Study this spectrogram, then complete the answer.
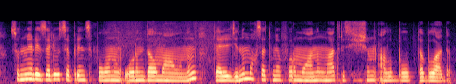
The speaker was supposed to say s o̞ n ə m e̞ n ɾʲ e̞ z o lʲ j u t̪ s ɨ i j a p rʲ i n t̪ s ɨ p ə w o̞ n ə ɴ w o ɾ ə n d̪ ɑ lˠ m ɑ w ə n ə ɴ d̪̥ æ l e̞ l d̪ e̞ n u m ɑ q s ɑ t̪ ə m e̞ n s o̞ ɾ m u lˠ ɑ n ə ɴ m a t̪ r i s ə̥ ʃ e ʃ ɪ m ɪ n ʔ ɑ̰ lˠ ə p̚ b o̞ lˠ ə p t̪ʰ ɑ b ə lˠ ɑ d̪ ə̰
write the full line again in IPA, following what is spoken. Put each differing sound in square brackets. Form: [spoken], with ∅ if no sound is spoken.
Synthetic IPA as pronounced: s o̞ n ə m e̞ n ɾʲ e̞ z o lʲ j u t̪ s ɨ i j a p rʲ i n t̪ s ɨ p ə w o̞ n ə ɴ w o ɾ ə n d̪ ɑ lˠ m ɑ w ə n ə ɴ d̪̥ æ l e̞ l d̪ e̞ n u m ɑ q s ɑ t̪ ə m e̞ n [f] o̞ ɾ m u lˠ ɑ n ə ɴ m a t̪ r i s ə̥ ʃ e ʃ ɪ m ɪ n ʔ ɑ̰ lˠ ə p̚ b o̞ lˠ ə p t̪ʰ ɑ b ə lˠ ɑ d̪ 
